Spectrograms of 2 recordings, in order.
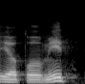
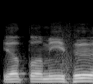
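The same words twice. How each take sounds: First: The final z ends with no following vowel. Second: The final z is followed by a short vowel. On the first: The speaker calls it right. "സാഇൻ്റെ സുക്കൂന് ചലിച്ചു പോകരുത്" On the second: The speaker calls it wrong. "അല്ല"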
